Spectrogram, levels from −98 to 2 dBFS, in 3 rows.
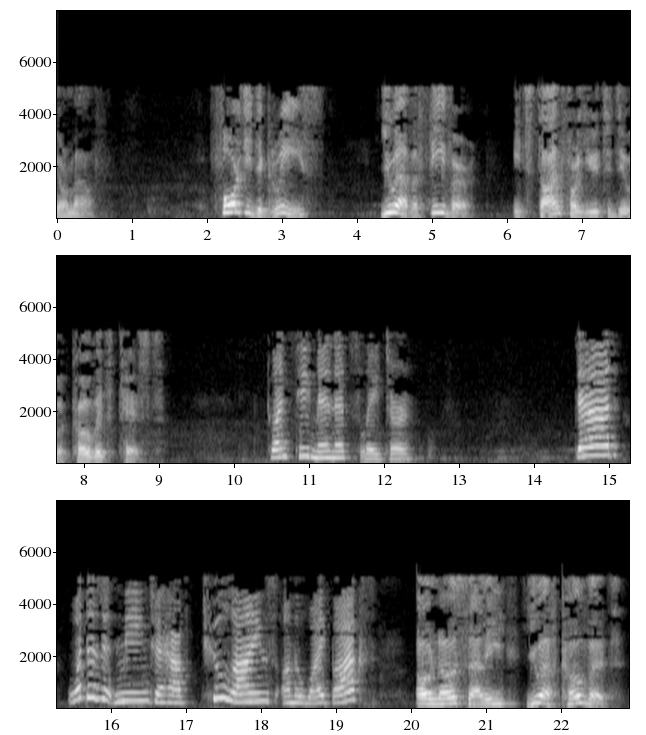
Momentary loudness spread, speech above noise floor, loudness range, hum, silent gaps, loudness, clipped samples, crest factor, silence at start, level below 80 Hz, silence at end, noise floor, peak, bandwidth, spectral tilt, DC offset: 14 LU; 49 dB; 7 LU; none; none; -19 LUFS; under 0.1%; 20 dB; 0 s; -66 dBFS; 0.3 s; -68 dBFS; 0 dBFS; 5.4 kHz; -10.5 dB/octave; under 0.1%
